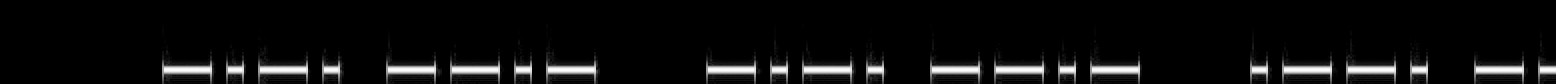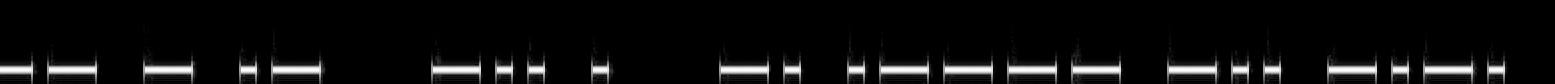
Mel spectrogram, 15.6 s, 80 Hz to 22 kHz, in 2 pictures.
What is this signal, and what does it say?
Morse code, heard as a keyed tone, about 15 wpm, 700 Hz. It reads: CQ CQ POTA DE N1DC
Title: Speed-Racing Common QSO Phrases Encore - 15wpm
